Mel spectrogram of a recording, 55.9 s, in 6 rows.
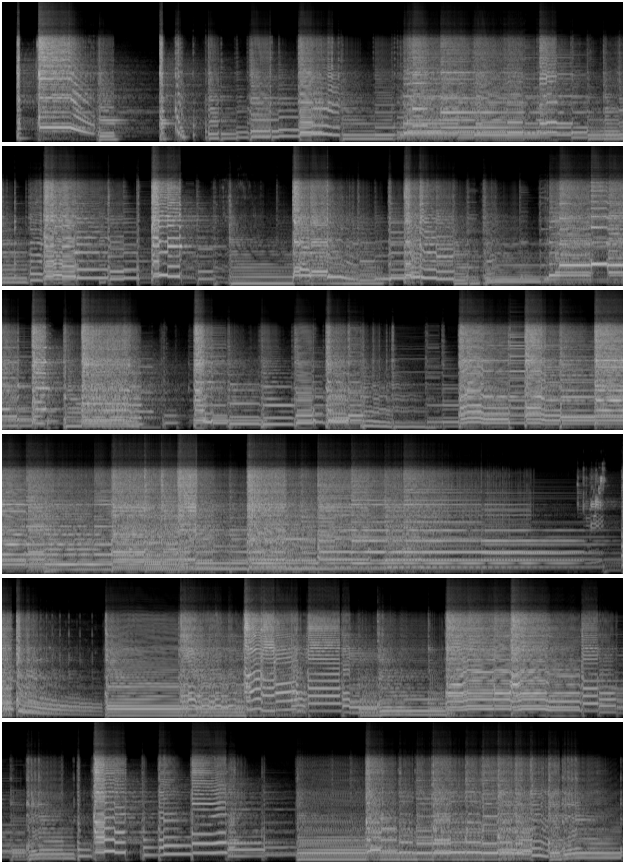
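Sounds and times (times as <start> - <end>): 
electric guitar through Morgan Amps SW50R amplifier on crunch with reverb: 0.2 - 55.8.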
